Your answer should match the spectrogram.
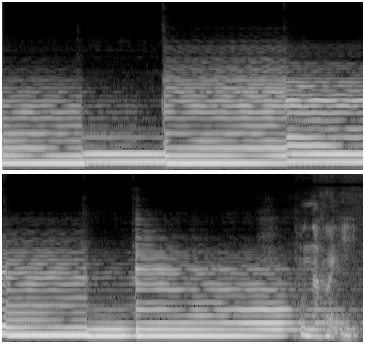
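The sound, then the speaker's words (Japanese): A simple synth melody of sustained single notes using only do, re and mi, about eight notes in a slow even rhythm, loud, with a buzzy, slightly distorted tone and no talking; a melody idea for the first four bars of a song. “はい、ドトレとミだけのシンプルな。”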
